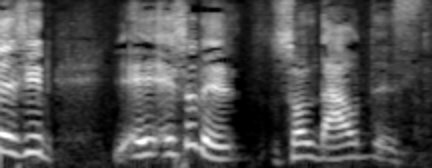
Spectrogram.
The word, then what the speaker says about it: sold out: Oh, según escuchaba, fue un éxito porque el 80% de los artistas que se presentaron tuvieron soldado. – ¿De verdad? – ¿Cómo soldado? ¿No se dice así, soldado? – Sold out.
